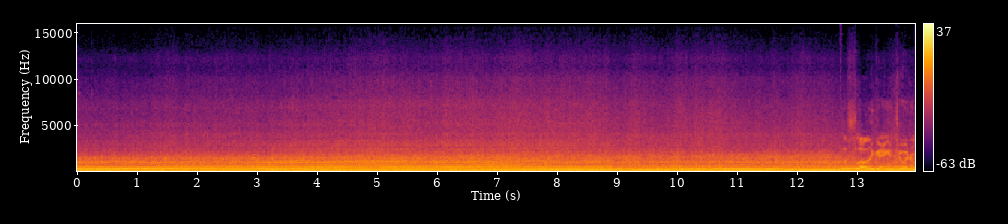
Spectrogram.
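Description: A straight-piped 2003 Mustang GT pulls hard in gear, its loud, raspy exhaust droning continuously from inside the car and climbing steadily in pitch, with a brief shift-like break near the end.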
